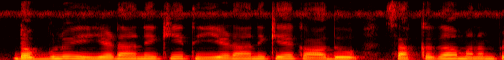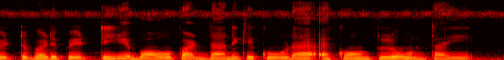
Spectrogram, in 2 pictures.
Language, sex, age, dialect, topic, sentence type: Telugu, female, 18-24, Utterandhra, banking, statement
